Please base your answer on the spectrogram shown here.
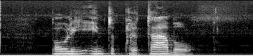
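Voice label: "polyinterpretabel", Dutch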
